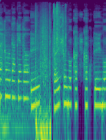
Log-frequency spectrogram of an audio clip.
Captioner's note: confused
